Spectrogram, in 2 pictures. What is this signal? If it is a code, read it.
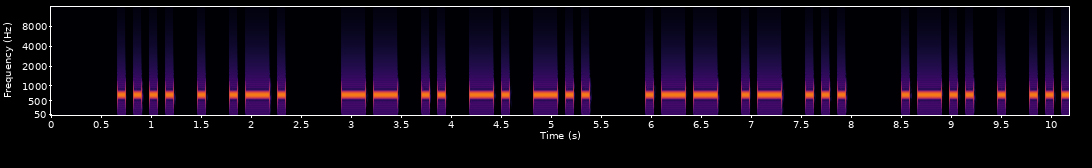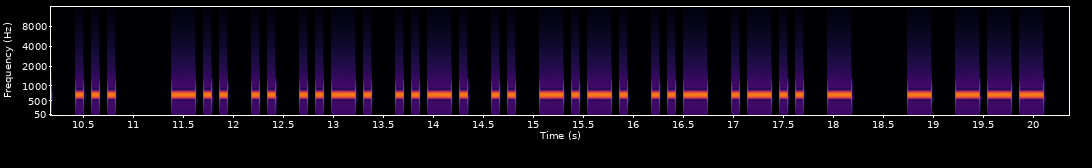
Morse code, heard as a keyed tone, about 16 wpm, 700 Hz. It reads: HER MIND WAS LESS DIFFICULT TO
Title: Sentences from Top 1000 Words - Review Part 2 - 15wpm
